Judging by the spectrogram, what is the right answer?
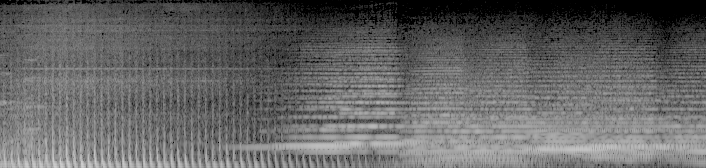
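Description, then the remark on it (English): An evacuation helicopter's rotors beat in a fast, heavy thumping pulse as it climbs away, then the chopping gives way to a steady, loud turbine roar with a droning whine. “he shouted back over the thumping of the big rotors”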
